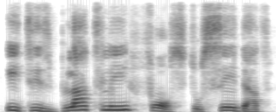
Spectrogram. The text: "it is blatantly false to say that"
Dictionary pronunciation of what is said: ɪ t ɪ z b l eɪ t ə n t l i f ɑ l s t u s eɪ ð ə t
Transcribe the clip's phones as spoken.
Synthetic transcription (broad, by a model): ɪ t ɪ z b l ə t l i f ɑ s t u s eɪ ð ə t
